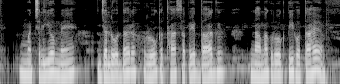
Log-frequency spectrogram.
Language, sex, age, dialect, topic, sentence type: Hindi, male, 56-60, Kanauji Braj Bhasha, agriculture, statement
